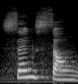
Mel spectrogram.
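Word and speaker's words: cinq cents: 그럼 500이라고 할 때는 생끄 썽이라고 하지 않고요. 생썽 이렇게 얘기를 합니다.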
